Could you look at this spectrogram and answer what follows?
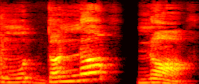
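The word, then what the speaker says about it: মূর্ধন্য ণ: শুধু ন বললে ভুল, শুধু ন বললে ভুল, এর অরিজিনাল উচ্চারণটা হচ্ছে মূর্ধন্য ন, মূর্ধন্য ন, এর অরিজিনাল উচ্চারণ।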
